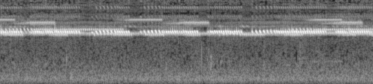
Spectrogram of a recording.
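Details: On Aroha Island in New Zealand, evening crickets keep up a dense, rapidly pulsing high trill, pausing briefly now and then, while a second, higher buzzing chorus rises and fades in bursts.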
